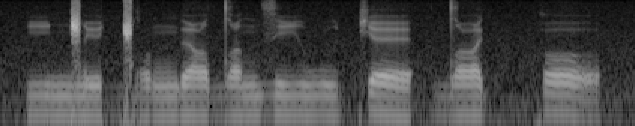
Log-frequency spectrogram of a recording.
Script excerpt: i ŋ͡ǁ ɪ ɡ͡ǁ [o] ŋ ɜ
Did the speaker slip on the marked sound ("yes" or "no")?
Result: yes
